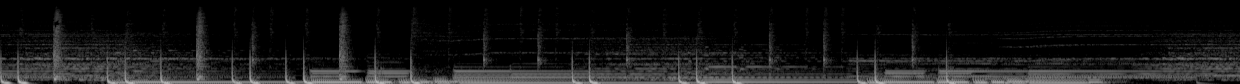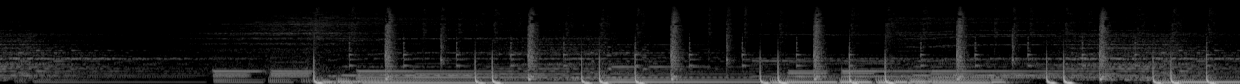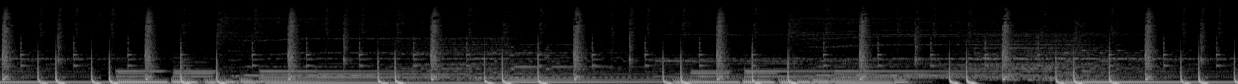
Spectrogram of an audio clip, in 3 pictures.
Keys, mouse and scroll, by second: 0.0 alt+middle click, 0.4 alt+click, 2.1 alt+middle click, 2.5 alt+click, 3.1 alt+middle click, 4.0-4.4 scroll down 1, 4.4 middle click, 5.1 scroll down 1, 5.3 middle click, 6.7-7.2 scroll up 1, 7.2 middle click, 8.3 scroll down 1, 8.6 middle click, 10.3 scroll up 1, 11.1 alt+click, 11.6 alt+middle click, 12.0 alt+click, 13.5 double click, 17.0 scroll up 1, 17.4 alt+click, 18.4-19.1 typing, 21.6-22.3 typing, 22.7 scroll up 1, 23.4 alt+click, 23.8 alt+middle click, 23.8 alt+scroll up 1, 25.6 ctrl+d, 26.8 double click, 27.6 alt+middle click, 28.0 alt+click, 28.4 alt+middle click, 31.0 alt+middle click, 34.8 BackSpace.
